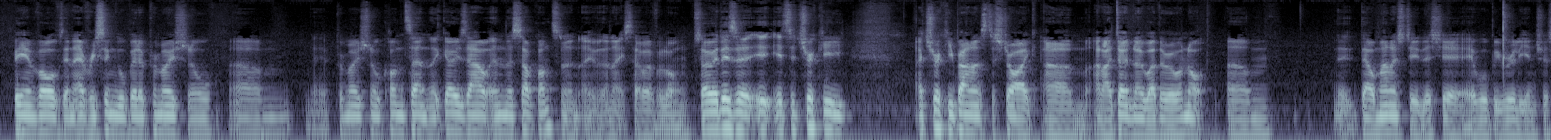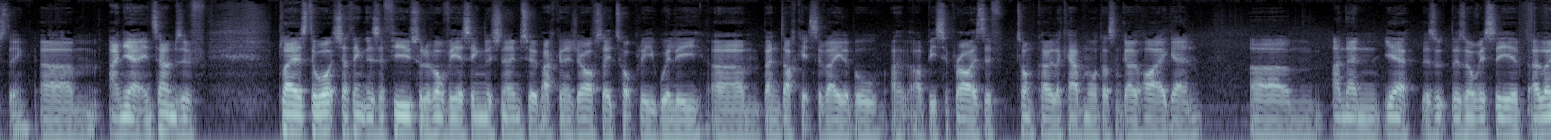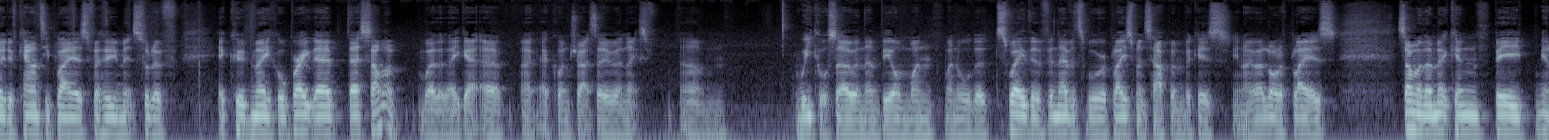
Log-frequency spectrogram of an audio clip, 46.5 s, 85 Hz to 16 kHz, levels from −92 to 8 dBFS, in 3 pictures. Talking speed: 210 wpm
